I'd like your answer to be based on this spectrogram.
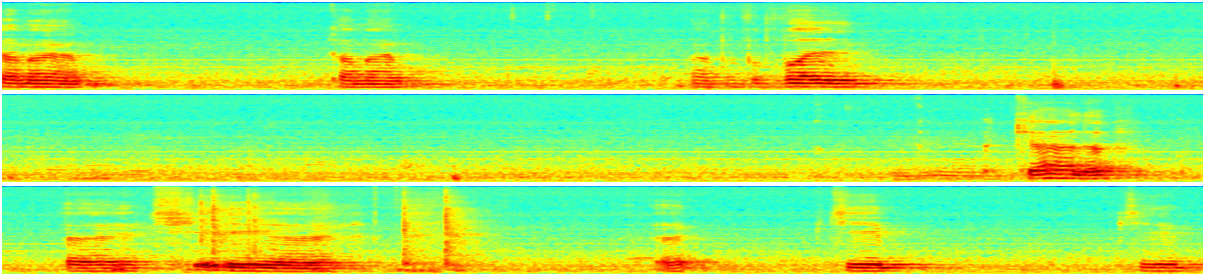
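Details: Stuttering, severe, in a French-speaking adult man who has stuttered for several years and speaks with great difficulty.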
